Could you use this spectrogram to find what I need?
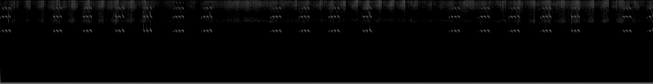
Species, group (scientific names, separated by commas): Pseudochorthippus parallelus, Orthoptera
